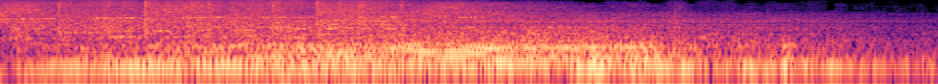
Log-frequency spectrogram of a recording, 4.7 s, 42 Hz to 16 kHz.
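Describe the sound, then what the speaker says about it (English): Audi RS6 V8 with a sports exhaust revving hard, a loud, deep, rising engine note that climbs and falls steadily, close by and continuous with no talking. "One only recognizes its worth when the sports exhaust starts to sing."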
